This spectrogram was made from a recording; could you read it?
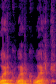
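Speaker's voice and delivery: put-on loud, thick Romanian accent. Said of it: "in a thick Romanian accent goes".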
